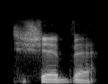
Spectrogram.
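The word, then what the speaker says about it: Tshiebwe: Kentucky'de 29 e, dakikada 19 rebound yapan, 7, 12 hücum reboundu yapan Şebve diye okunuyor. Şebve diye okunuyor yanlış bilmiyorsam. Şebbe gibi bir oyuncu olabiliyorken hani Koç Kalipani'nin altında.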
